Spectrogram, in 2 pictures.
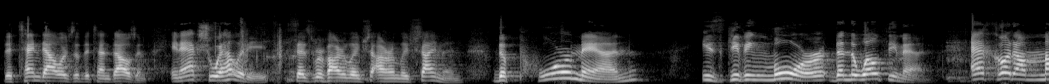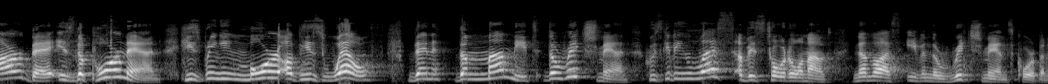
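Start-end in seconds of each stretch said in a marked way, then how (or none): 4.9-15.9 slow, raised, emphatic build on the poor man; slow insistent emphasis on poor man. Real, not acted. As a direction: drive home that the poor give more. Emphatic point that poor man gives more.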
